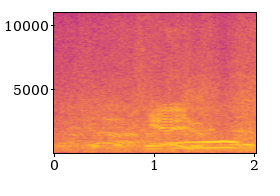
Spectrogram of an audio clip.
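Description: A man's voice, one long drawn-out call from about half a second in, over the steady wash of ocean surf.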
